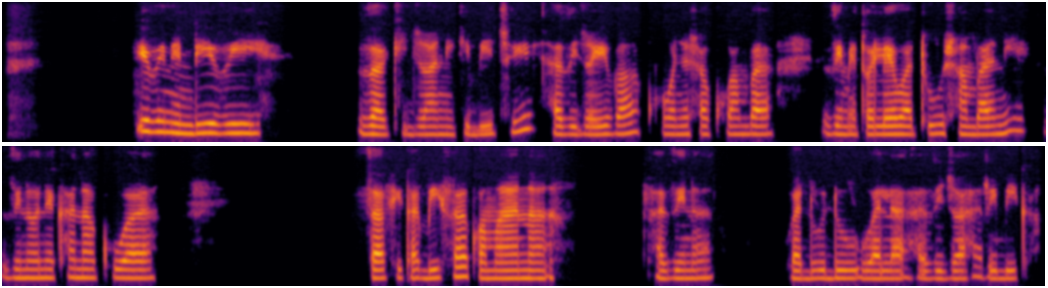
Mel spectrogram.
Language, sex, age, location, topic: Swahili, female, 18-24, Nakuru, agriculture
